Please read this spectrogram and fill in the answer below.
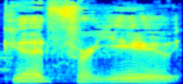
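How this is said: It is said in a mocking, sarcastic tone. The praise is not meant and mocks the claim. The speaker calls it right.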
